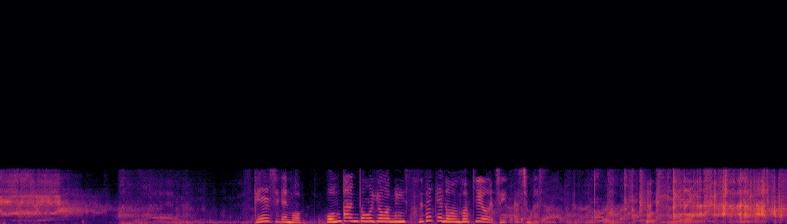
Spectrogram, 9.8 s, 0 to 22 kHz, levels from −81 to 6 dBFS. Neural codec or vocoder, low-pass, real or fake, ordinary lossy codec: codec, 16 kHz, 1 kbps, FreqCodec, larger model; 5.4 kHz; fake; none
